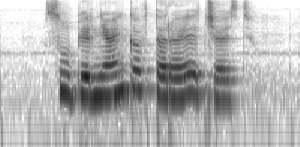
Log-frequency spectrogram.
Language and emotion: Russian, neutral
